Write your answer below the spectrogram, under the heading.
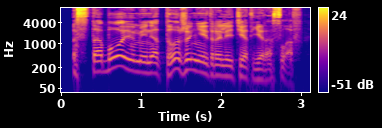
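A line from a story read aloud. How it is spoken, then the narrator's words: After laughter and coughing. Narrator (Russian): Отсмеявшись, откашлившись, сообщил он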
